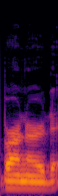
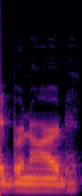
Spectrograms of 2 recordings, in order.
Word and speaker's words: Bernard: I know in the UK it's pronounced more Bernard, and like I'm American, so we say Bernard.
